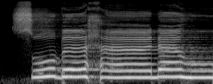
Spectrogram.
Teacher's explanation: Ada hukum qalqalah sughra karena ada huruf ba yang sukunnya sukun asli dan ada di tengah bacaan. Cara membacanya dipantulkan dengan pantulan yang kecil. Ha ada hukum mad tabi'i muqaddar karena ada huruf ha yang berbaris fathah panjang.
